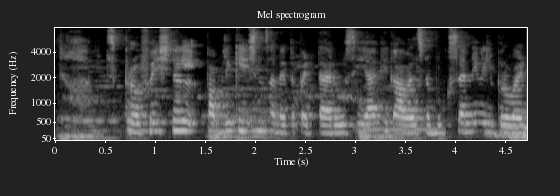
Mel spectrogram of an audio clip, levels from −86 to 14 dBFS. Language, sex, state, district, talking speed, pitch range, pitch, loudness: Telugu, female, Telangana, Nalgonda, 165 wpm, 210-245 Hz, 230 Hz, -23 LUFS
